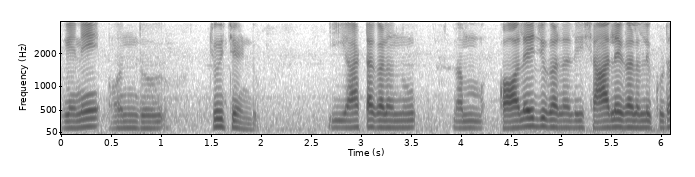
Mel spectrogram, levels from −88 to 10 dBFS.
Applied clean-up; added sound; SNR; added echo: none; none; none; none.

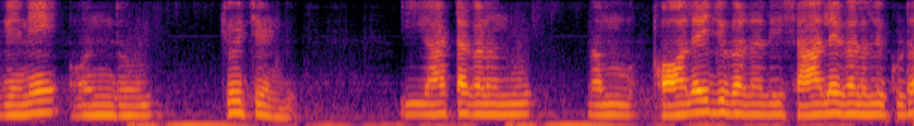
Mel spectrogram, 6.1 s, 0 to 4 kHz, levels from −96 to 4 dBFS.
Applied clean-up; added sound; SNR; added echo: neural separator model SepFormer DNS4.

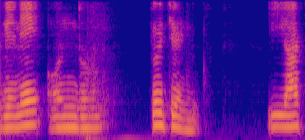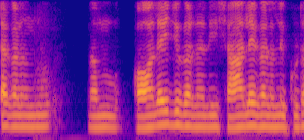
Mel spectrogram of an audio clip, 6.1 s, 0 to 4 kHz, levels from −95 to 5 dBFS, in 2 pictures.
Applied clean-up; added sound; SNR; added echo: neural mask model DeepFilterNet 3.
